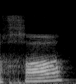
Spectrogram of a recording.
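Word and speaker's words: خ: The next one is the letter kha, and it's one of the tafkhim letters, and you've got that slight grinding in the throat. So this will be pronounced as akh, akh. So again, you might have to overemphasize a little bit to practice. So akh, akh. There's no real equivalent in English.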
